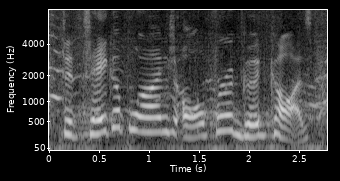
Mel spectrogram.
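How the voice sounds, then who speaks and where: A woman with an American accent, high pitch and lively intonation at a moderate pace, with noticeable background noise. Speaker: TV news anchor. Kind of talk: TV news anchor read.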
